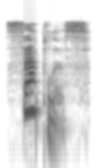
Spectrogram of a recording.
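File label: "sapless", British English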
